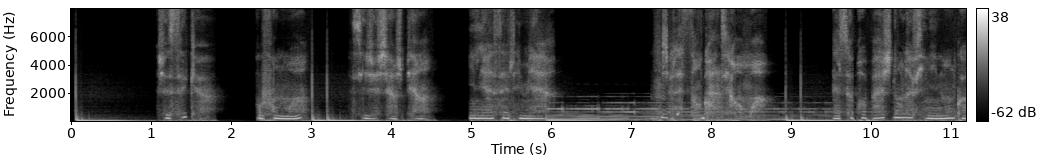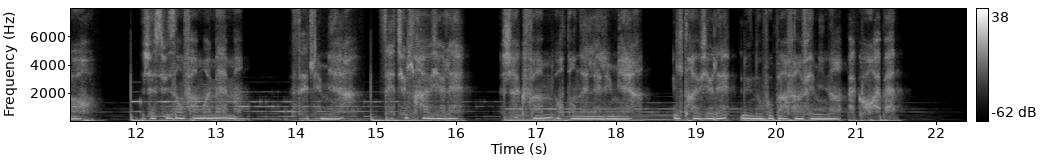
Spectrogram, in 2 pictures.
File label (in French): spot, voix off publicitaire commercial; Ultra violet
